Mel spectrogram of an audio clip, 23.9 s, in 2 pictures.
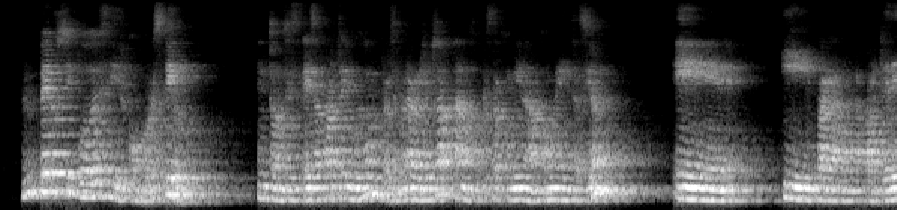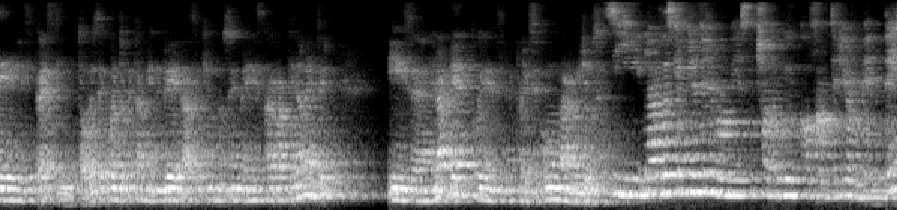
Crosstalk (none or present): none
